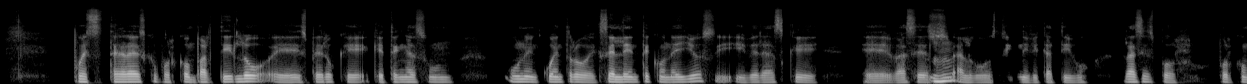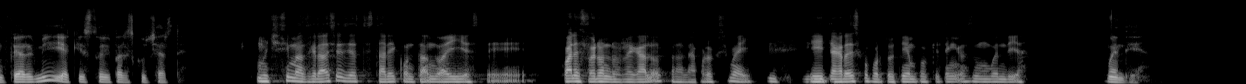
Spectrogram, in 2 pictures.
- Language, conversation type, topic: Spanish, advice, ¿Cómo puedo encontrar ropa y regalos con poco dinero?
- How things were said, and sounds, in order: tapping; other background noise; other noise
